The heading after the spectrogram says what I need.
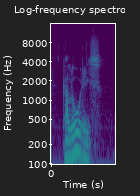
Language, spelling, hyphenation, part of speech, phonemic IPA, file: Dutch, calorisch, ca‧lo‧risch, adjective, /ˌkaːˈloː.ris/, Nl-calorisch.ogg
- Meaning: caloric, calorific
